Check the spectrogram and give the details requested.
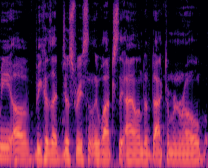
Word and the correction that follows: Moreau: Moreau, whatever. We had this discussion, didn't we? – Yeah. And you were pronouncing it Monroe the whole time, and I didn't have the heart to stop you.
